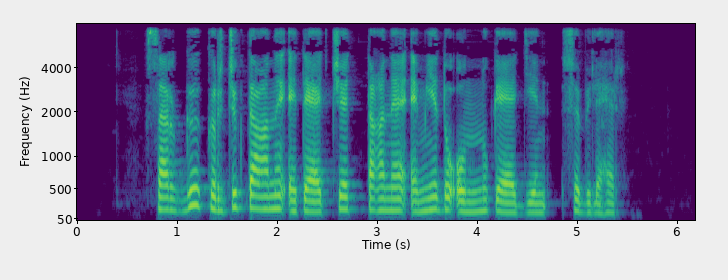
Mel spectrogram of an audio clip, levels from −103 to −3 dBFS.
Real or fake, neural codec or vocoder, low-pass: real; none; 7.2 kHz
